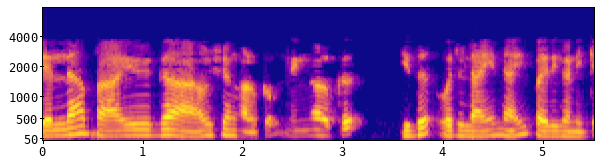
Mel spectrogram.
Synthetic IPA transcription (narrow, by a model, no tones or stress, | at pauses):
elːaːpraːjɐʋiɣɐaːʋɐɕjɐŋːɐɭkumniŋːɐɭkɨ | iðɨʔo̞ɾulɐjnaːjipɐɾiɣɐɳikʲːa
